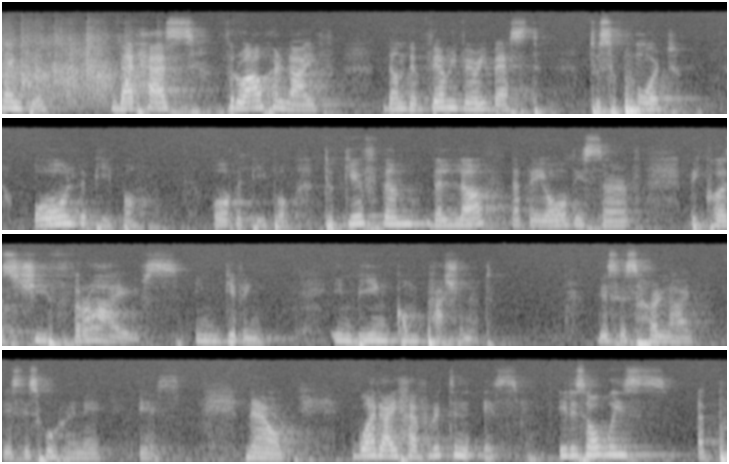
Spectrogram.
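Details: Adult woman speaking; normal speech.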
